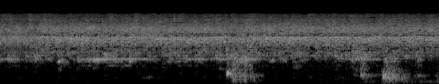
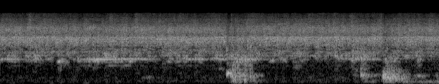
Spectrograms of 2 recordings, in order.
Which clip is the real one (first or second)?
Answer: first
